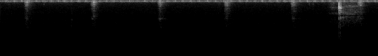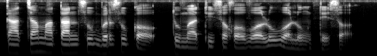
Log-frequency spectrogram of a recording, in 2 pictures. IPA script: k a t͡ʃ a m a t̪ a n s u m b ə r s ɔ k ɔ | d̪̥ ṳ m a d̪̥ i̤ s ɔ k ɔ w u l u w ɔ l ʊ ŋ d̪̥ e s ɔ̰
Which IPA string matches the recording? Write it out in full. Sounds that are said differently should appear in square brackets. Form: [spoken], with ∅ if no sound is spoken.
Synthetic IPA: k a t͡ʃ a m a t̪ a n s u m b ə r s [u] k ɔ | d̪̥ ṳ m a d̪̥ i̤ s ɔ k ɔ w [ɔ] l u w ɔ l ʊ ŋ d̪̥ e s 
